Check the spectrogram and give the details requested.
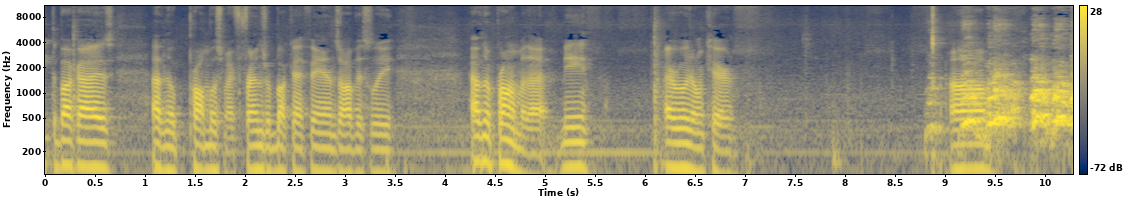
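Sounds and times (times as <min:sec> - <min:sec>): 
speech: 0:00.0 - 0:07.0, 0:08.8 - 0:09.7
Basset Hound and Min Pin mix barking: 0:08.8 - 0:10.2.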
